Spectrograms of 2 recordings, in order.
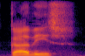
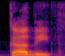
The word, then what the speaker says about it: Cádiz: And a city called Cádiz, they would say Cádiz.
